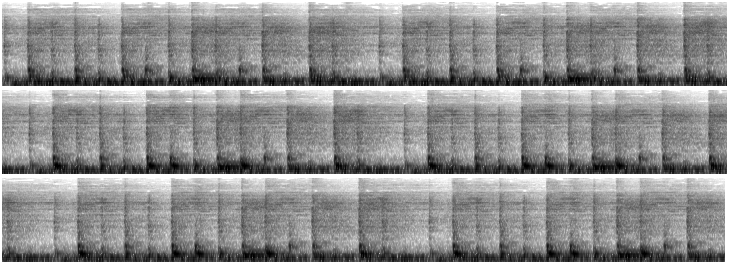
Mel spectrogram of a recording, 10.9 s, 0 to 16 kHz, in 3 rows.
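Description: Electronic drum-machine beat from a Roland MC-101 groovebox, with kick, snare and cymbal over a low synth bass line, repeating steadily. It is played out of broken speakers and picked up by a phone mic.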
